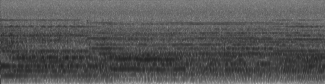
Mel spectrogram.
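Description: Music: a choir singing slow, sustained chords in several voice parts, the notes held for a second or more before changing.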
